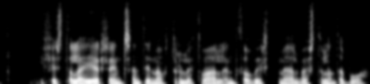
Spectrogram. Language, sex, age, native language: Icelandic, male, 30-39, Icelandic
